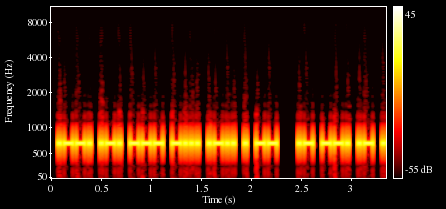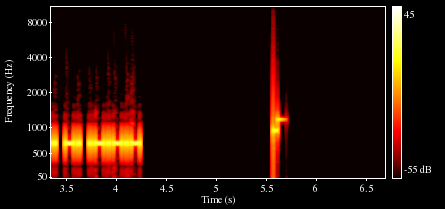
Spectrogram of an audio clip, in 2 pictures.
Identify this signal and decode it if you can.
Morse code, heard as a keyed tone, about 40 wpm, 700 Hz. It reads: PROBLEM AGAIN.
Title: Sentences from Top 1000 Words - Review Part 3 - 40wpm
